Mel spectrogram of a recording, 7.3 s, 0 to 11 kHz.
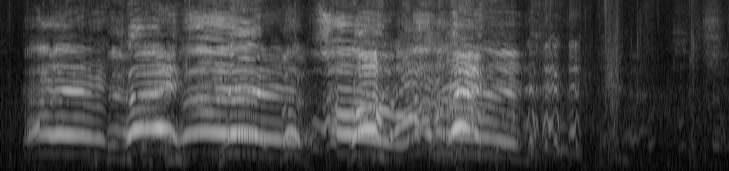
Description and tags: Group of people - Cheering - Outside - 02
A group of people (+/- 7 persons) cheering - exterior recording - Mono.
cheering, group, people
